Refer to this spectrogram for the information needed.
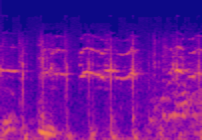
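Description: An old hand water pump outside being worked to get water, with fast, steady squeaks and creaks from the handle and rhythmic clanks about four times a second. There is no talking.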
